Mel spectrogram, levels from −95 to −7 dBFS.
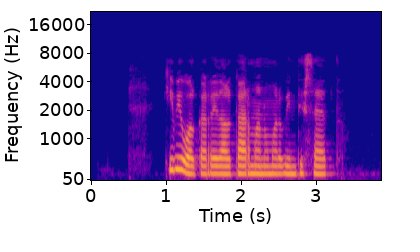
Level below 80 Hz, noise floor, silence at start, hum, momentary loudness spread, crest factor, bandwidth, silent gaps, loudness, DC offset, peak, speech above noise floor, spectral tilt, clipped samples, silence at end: -70 dBFS; -71 dBFS; 1.05 s; none; 7 LU; 18 dB; 8 kHz; none; -29 LUFS; under 0.1%; -12 dBFS; 43 dB; -7.5 dB/octave; under 0.1%; 0.7 s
